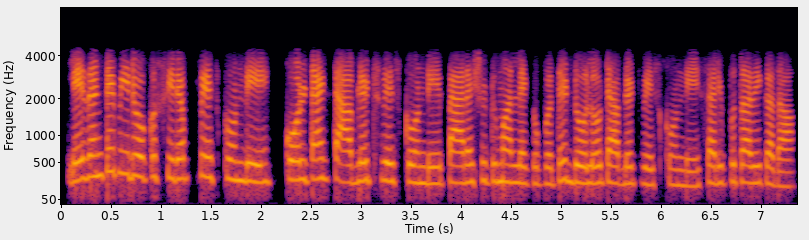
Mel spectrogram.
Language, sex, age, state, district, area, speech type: Telugu, female, 18-30, Andhra Pradesh, Krishna, urban, conversation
